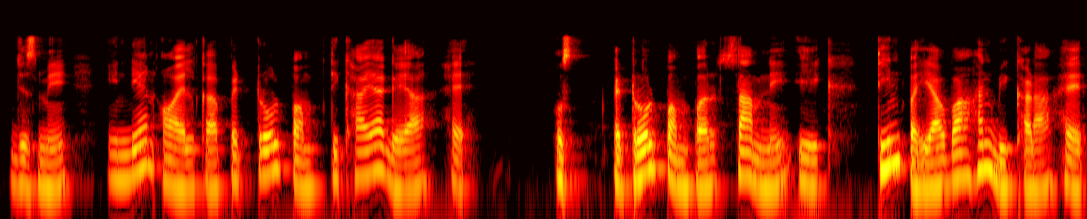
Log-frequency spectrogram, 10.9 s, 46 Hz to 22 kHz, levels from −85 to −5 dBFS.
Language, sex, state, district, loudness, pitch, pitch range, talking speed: Hindi, male, Bihar, Vaishali, -34 LUFS, 125 Hz, 110-155 Hz, 120 wpm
